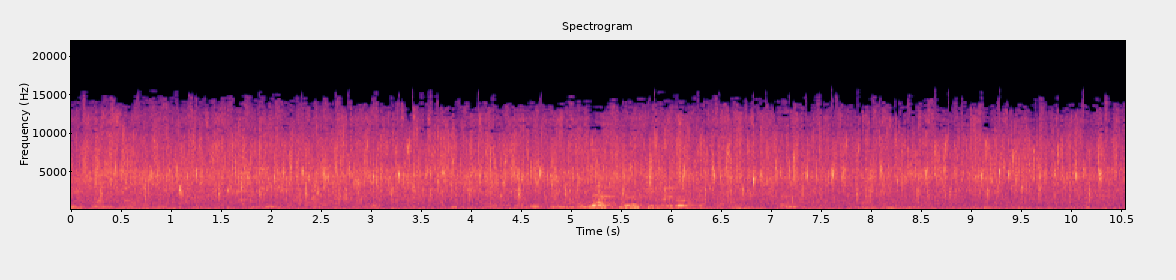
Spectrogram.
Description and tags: Listen to the sounds of the turkey dinner being cooked on thanksgiving recorded with the DS-40.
